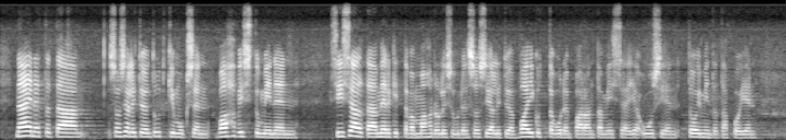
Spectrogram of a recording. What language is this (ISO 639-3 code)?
fin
